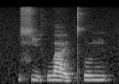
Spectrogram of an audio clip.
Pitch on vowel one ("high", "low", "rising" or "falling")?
falling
